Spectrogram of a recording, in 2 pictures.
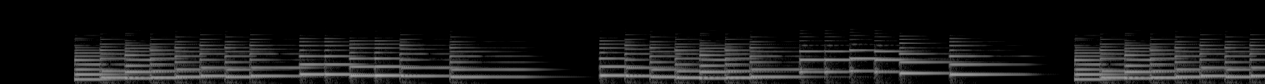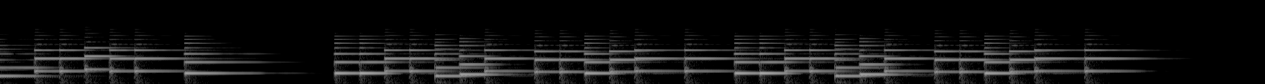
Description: Dantzakoa
Zortziko txikia (hg) / Lau puntuko txikia (ip)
